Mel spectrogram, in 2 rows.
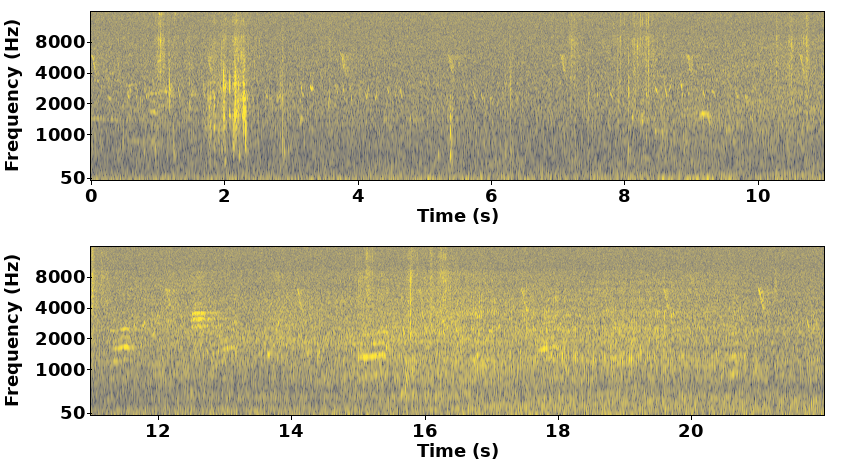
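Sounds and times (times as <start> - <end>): chicks peeping: 13.1 - 21.9.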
